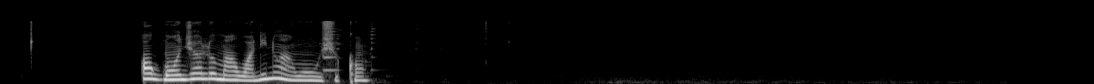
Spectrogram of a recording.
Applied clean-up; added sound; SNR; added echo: neural mask model RNNoise.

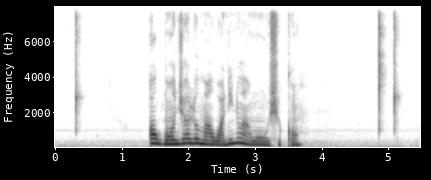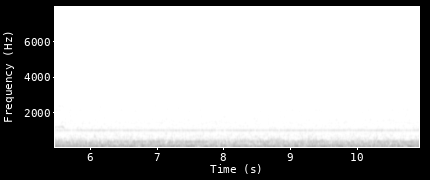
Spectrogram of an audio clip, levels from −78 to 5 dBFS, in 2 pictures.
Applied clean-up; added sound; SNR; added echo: none; none; none; none.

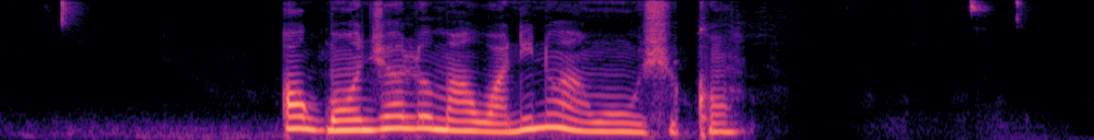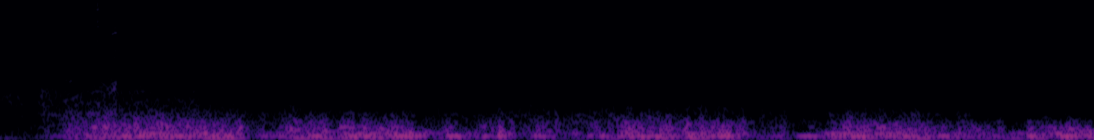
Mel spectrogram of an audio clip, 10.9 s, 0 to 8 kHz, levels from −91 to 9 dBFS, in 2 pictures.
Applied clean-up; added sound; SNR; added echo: neural mask model Resemble Enhance denoiser.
